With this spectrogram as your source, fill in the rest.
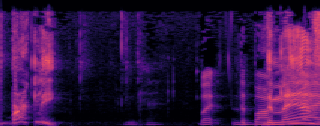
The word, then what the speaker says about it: Berkeley: It's spelled Berkeley. It is Berkeley. Okay. But the The man's Barkleyites, name I'm was not- Berkeley.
